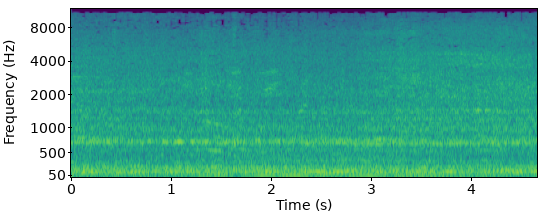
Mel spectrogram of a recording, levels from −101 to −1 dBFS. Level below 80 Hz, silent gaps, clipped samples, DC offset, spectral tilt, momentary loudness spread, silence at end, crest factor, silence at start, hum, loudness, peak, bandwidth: -34 dBFS; none; under 0.1%; under 0.1%; -4.5 dB/octave; 2 LU; 0 s; 12 dB; 0 s; none; -23 LUFS; -10 dBFS; 11.5 kHz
